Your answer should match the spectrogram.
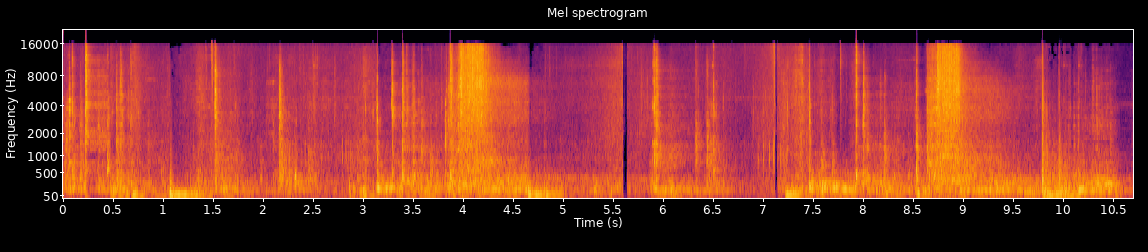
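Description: Cordless drill-driver running in short bursts to drive the bolts of the gas pedal bracket, with knocks and thumps of metal parts between the bursts. The two loudest bursts come about four seconds in and near the end.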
